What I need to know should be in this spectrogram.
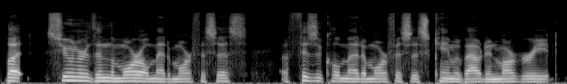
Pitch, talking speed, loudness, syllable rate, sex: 140 Hz, 140 wpm, -18 LUFS, 5.8 syllables/s, male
